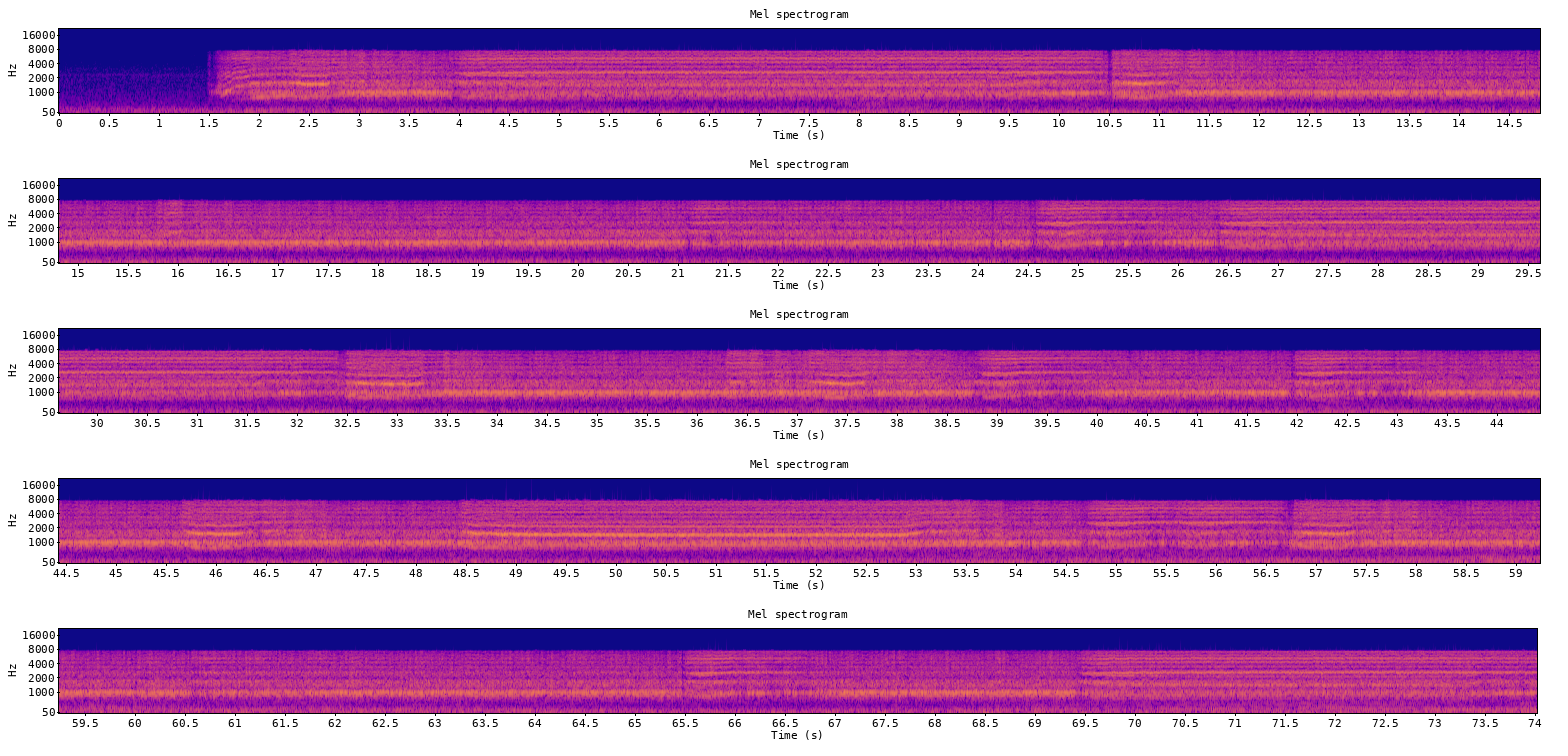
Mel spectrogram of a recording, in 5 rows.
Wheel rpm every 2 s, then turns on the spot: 20, 200, 210, 210, 210, 230, 230, 230, 230, 230, 230, 230, 230, 220, 210, 210, 220, 230, 230, 230, 230, 230, 230, 230, 220, 210, 220, 230, 220, 230, 230, 240, 230, 230, 230, 210, 210.
none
